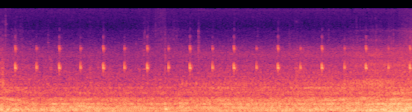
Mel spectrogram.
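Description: A van's dashboard signal ticking steadily, about three short high tones a second, over the van's engine and road noise.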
